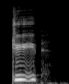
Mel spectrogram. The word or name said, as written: dyb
